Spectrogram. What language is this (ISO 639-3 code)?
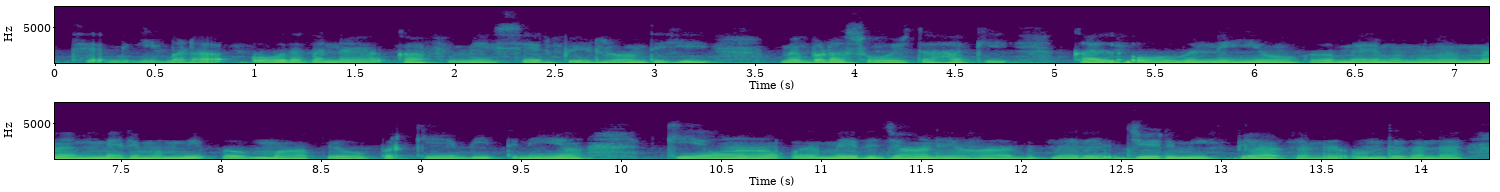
doi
